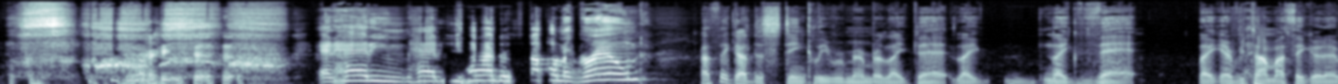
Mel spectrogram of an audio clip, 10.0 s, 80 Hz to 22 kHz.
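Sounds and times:
voice imitating heavy wheezing breathing: 0:00.0 - 0:02.2
speech: 0:00.1 - 0:10.0.

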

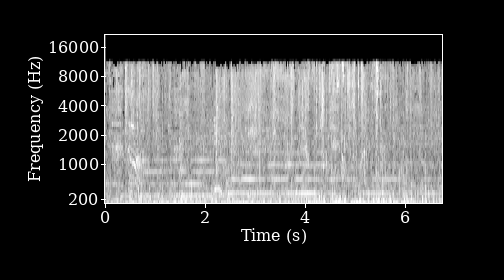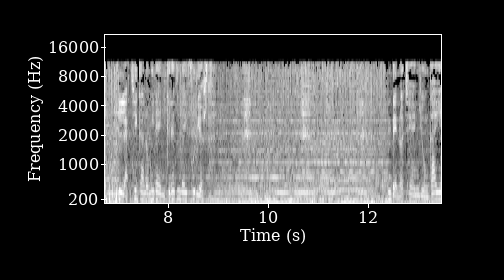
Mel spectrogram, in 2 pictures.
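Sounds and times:
horse galloping away with rapid hoofbeats: 0:00.0 - 0:12.3
speech: 0:07.0 - 0:09.7, 0:12.4 - 0:13.4.

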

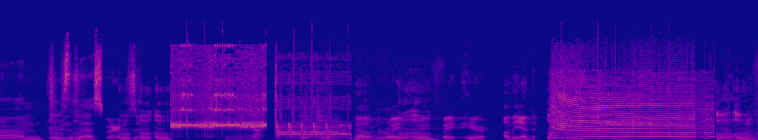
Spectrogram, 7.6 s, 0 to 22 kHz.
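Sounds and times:
speech: 0:00.0 - 0:06.2, 0:07.2 - 0:07.5
air horn blasts with pitch-bending honks: 0:05.5 - 0:07.2.

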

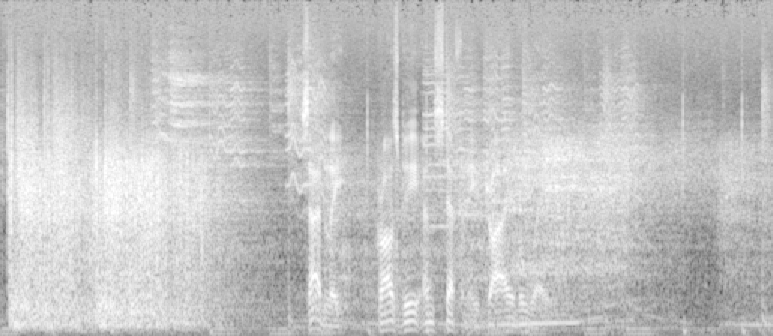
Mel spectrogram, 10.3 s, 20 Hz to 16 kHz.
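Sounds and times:
heavy gunfire from troops: 0:00.0 - 0:03.7
explosive blasts blowing a robot to pieces: 0:00.0 - 0:09.0
speech: 0:04.1 - 0:07.6.

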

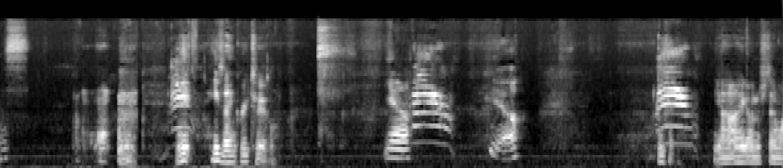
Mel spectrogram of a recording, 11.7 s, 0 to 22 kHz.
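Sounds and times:
speech: 0:00.1 - 0:00.3, 0:02.6 - 0:04.2, 0:05.8 - 0:06.4, 0:07.4 - 0:07.9, 0:09.8 - 0:11.7
cat meowing: 0:02.6 - 0:02.9, 0:06.2 - 0:06.8, 0:09.8 - 0:10.5.

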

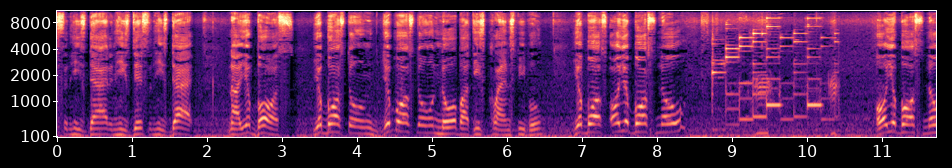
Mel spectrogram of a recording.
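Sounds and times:
speech: 0:00.1 - 0:08.5, 0:10.9 - 0:11.7
low hum: 0:08.6 - 0:10.8
electronic alarm beeping melodic notes: 0:08.7 - 0:10.5.

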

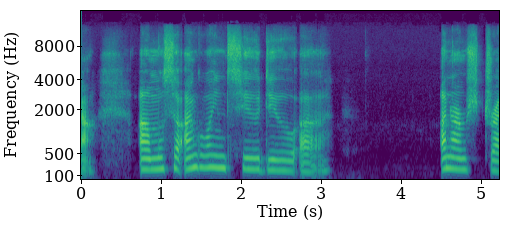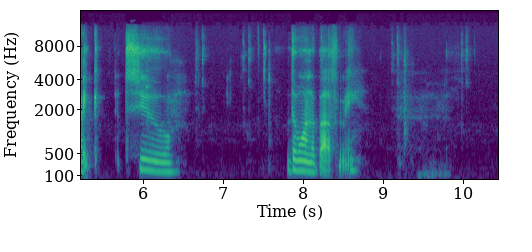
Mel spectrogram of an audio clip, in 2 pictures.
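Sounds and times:
speech: 0:00.0 - 0:03.2, 0:04.5 - 0:06.5, 0:07.8 - 0:08.8
computer mouse clicks selecting a target on screen: 0:06.6 - 0:07.7, 0:09.0 - 0:10.2.

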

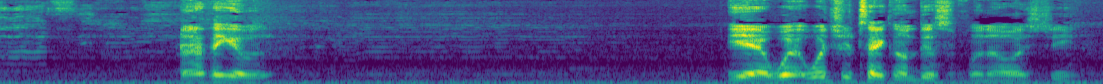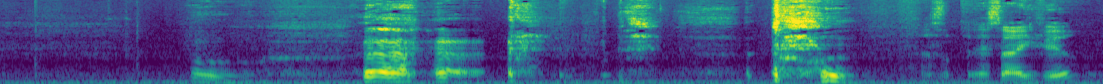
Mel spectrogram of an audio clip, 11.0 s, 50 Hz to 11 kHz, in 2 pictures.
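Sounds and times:
speech: 0:00.9 - 0:01.5, 0:03.6 - 0:05.5, 0:06.4 - 0:08.8, 0:09.4 - 0:11.0
throaty vocal sounds: 0:06.4 - 0:09.8
person coughing in a harsh fit: 0:07.3 - 0:09.9.

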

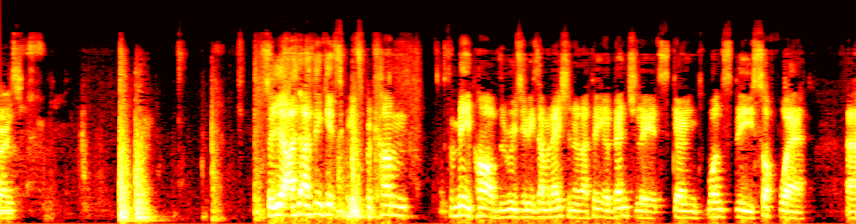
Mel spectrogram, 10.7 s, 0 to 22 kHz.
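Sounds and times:
speech: 0:00.1 - 0:00.4, 0:03.3 - 0:10.7
door pushed shut with a heavy thud: 0:01.5 - 0:02.0.

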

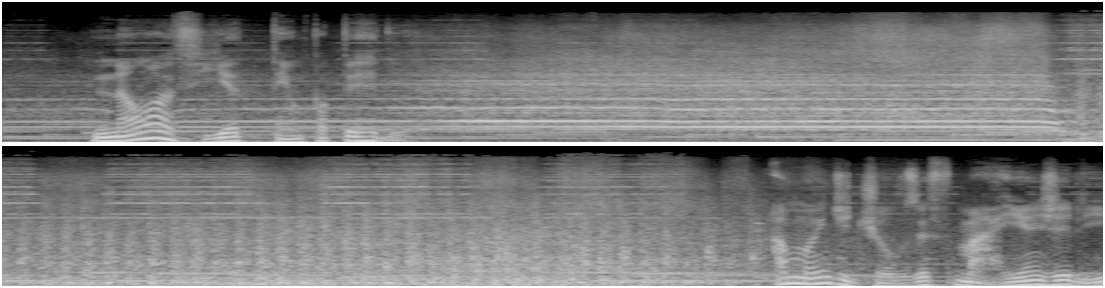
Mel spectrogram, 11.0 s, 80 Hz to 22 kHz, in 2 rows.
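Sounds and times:
steam train rumbling: 0:00.0 - 0:10.9
speech: 0:00.4 - 0:02.2, 0:09.4 - 0:10.9
steam train whistle bound for Paris, France: 0:01.1 - 0:09.0.

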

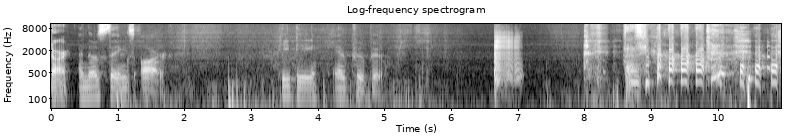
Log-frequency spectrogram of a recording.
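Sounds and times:
speech: 0:00.0 - 0:01.8, 0:03.4 - 0:05.1, 0:08.6 - 0:10.9
loud fart into the microphone: 0:06.6 - 0:07.2
people laughing: 0:08.0 - 0:10.9.

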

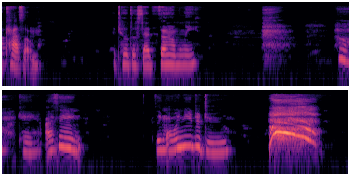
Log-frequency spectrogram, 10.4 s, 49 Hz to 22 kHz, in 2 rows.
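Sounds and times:
speech: 0:00.1 - 0:00.7, 0:01.7 - 0:03.0, 0:03.9 - 0:04.2, 0:05.0 - 0:06.5, 0:07.5 - 0:10.0
sharp voiced gasp: 0:09.2 - 0:10.0.

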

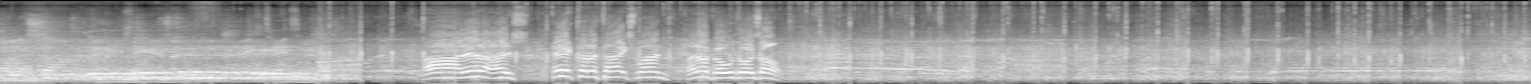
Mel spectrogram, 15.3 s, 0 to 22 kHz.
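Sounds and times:
scattered voices from within a stadium crowd: 0:00.0 - 0:15.2
large stadium crowd clapping: 0:03.2 - 0:15.2
speech: 0:04.2 - 0:08.4
whistles rising from within a stadium crowd: 0:08.2 - 0:15.2.

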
